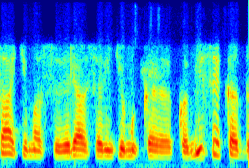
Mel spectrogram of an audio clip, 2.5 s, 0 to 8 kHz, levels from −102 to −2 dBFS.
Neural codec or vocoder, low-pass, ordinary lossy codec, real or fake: none; 7.2 kHz; Opus, 32 kbps; real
